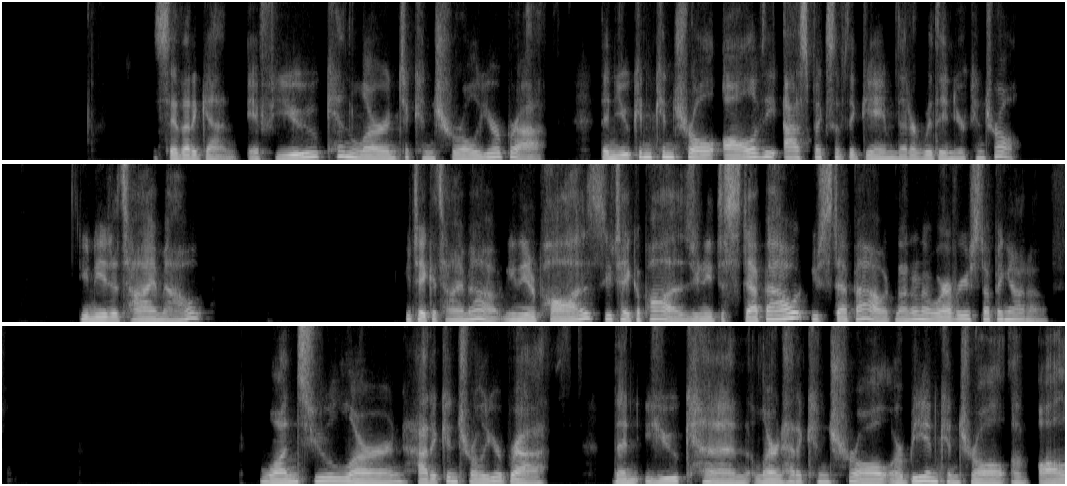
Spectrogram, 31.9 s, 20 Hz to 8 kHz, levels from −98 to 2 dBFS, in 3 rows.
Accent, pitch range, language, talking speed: American, 150-185 Hz, English, 155 wpm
